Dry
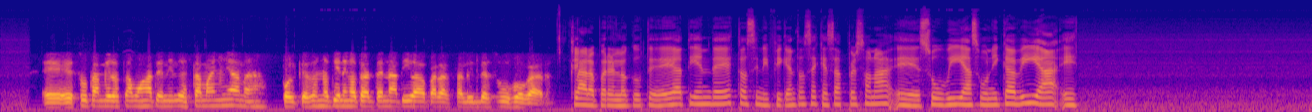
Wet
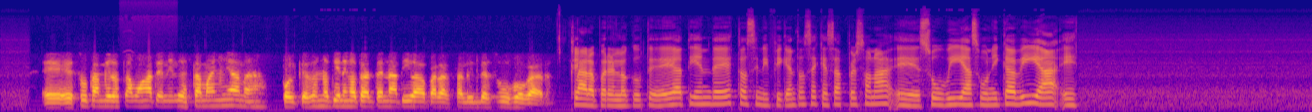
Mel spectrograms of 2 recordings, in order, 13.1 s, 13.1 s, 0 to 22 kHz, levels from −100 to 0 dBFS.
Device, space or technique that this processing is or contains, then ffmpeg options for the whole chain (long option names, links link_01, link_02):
filter by subtraction: -filter_complex "[0:a]asplit=3[link_01][link_02][link_03];[link_01]afade=type=out:start_time=1.18:duration=0.02[link_04];[link_02]aemphasis=mode=production:type=riaa,afade=type=in:start_time=1.18:duration=0.02,afade=type=out:start_time=1.76:duration=0.02[link_05];[link_03]afade=type=in:start_time=1.76:duration=0.02[link_06];[link_04][link_05][link_06]amix=inputs=3:normalize=0,asplit=2[link_07][link_08];[link_08]lowpass=820,volume=-1[link_09];[link_07][link_09]amix=inputs=2:normalize=0,volume=4.5dB"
